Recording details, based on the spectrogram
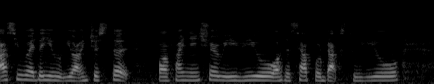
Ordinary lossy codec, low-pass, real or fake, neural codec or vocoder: Opus, 24 kbps; 7.2 kHz; real; none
